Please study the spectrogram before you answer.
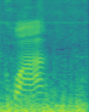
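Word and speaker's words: ขวา: One good way to remember how do you say kwa is you remember frogs. So kwa, kwa, kwa. So liu kwa. Yes. So liu sai turn left, liu kwa turn right.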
